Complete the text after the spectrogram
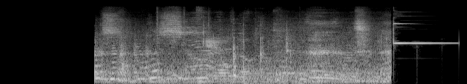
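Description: A young man laughs and talks with animation.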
